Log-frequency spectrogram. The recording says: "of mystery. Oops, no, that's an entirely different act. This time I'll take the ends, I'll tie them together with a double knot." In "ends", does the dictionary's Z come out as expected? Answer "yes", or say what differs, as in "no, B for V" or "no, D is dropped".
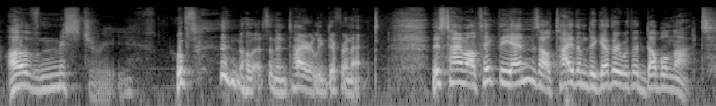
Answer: yes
